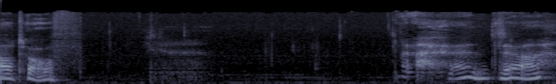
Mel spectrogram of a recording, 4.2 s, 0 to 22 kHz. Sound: pauses for 3 seconds

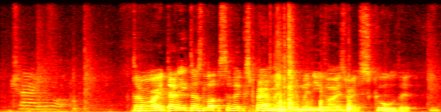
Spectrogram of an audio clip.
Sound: none

